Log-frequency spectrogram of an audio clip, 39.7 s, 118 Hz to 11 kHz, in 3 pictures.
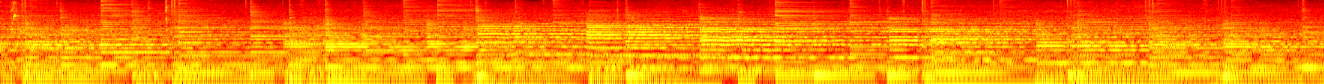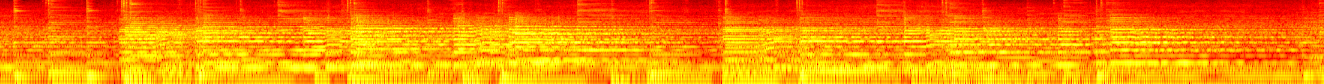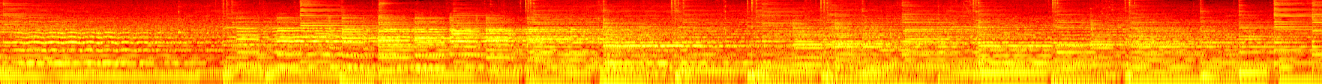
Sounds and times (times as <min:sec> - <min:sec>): Steel guitar, slide guitar: 0:00.0 - 0:39.7.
